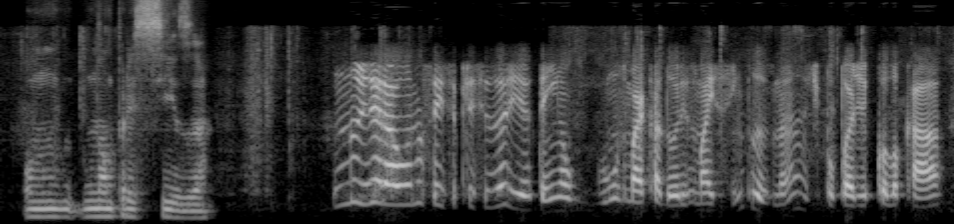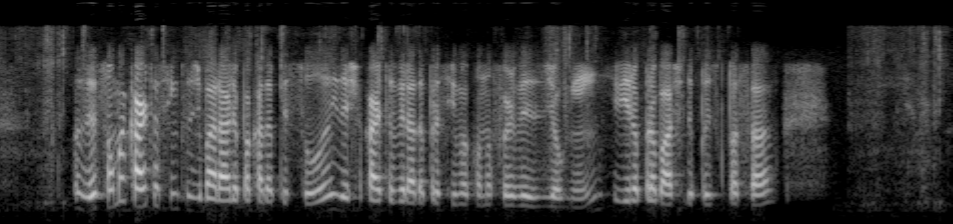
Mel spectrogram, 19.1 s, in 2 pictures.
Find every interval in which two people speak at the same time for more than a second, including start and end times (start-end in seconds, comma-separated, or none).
none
